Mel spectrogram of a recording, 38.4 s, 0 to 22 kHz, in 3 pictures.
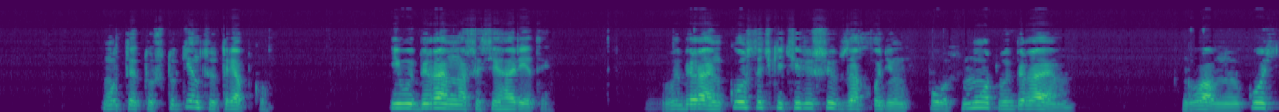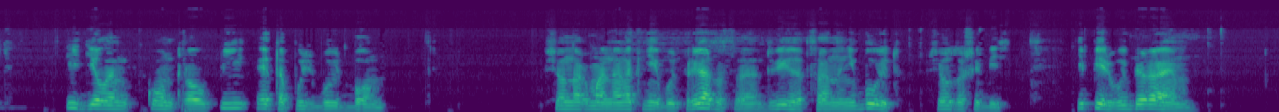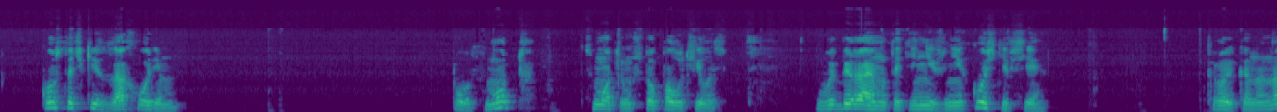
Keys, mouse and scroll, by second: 1.3 click, 2.8-3.5 middle drag, 4.5 shift+click, 6.9 shift+click, 8.5 click, 14.4 ctrl+p, 17.6 middle click, 22.0 click, 23.5 click, 24.8 click, 28.1-30.5 drag, 31.7 KP_3, 34.5 click, 35.8 middle click, 37.4 KP_3.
